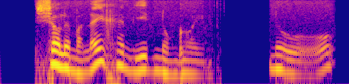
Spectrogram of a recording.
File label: yiddish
